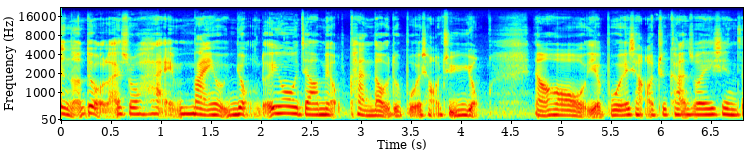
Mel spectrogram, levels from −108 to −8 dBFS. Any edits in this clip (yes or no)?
no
